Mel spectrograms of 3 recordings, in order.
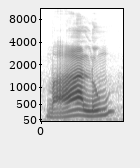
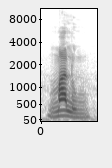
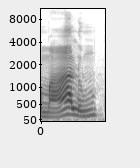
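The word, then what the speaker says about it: mālum: Pero quienes interpretaban por cuenta propia, en lugar de leer malum con la A larga, malum, la leyeron como si la A fuera corta en la pronunciación. Era malum. Y malum significa manzana. pero maalum significa malo.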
